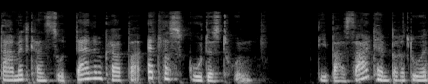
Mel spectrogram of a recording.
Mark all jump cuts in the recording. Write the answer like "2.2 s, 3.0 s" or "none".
3.1 s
